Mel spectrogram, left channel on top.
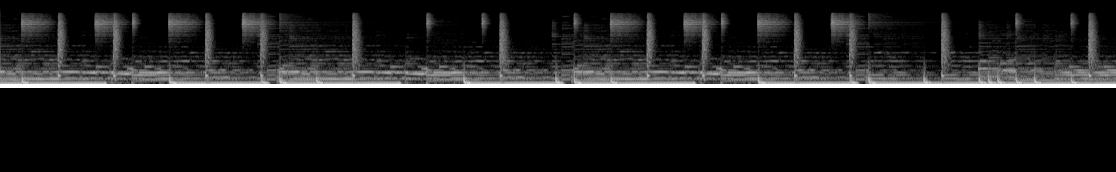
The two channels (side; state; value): right; silent; 57 dB below the other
